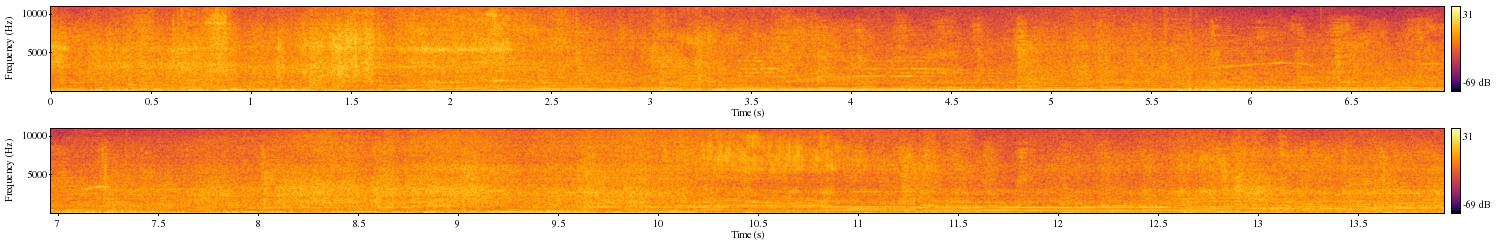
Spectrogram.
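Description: Rally car engine at high revs, its pitch climbing and dropping several times as it changes gear, over music with a steady bass beat.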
